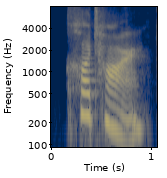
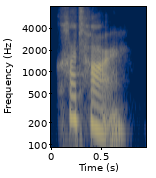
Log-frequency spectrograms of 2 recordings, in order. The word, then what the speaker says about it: Qatar: The accepted pronunciation would sound like Qatar, Q-U-H-T-A-R, Qatar.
